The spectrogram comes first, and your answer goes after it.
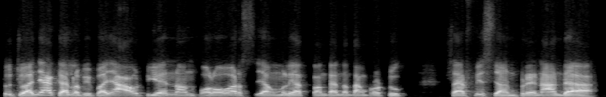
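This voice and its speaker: A man coaching small-business owners over a live stream, his voice a little high and smooth. He talks in a friendly, chatty way, calling viewers friends and answering their comments. The sound is dry and slightly muffled. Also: little pitch movement, moderate pace, no echo. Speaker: business trainer hosting a live webinar. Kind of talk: live-stream teaching with viewer shout-outs.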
